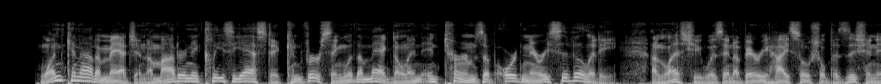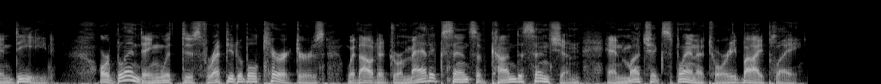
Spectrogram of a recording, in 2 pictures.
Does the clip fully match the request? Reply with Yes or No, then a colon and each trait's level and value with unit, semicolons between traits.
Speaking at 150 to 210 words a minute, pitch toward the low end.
No: average, 140 wpm; very low, 95 Hz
